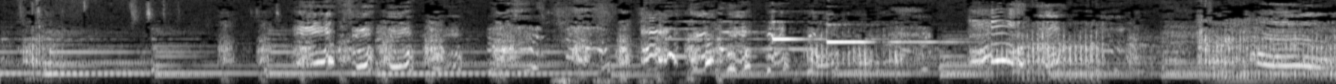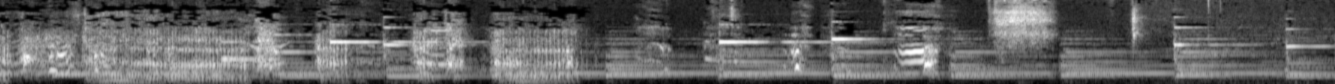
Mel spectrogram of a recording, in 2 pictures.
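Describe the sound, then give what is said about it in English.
Loud, rough snoring fills the whole stretch, nearly continuous, with raspy grunting snorts rising and falling in long uneven breaths. “Is that supposed to be you snoring and your significant other about to shoot their brains out?”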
